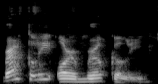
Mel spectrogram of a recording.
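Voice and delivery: "broccoli" as BRAH-klee, then BROH-kuh-lee; open-O "broccoli", then long-O "broccoli"; two pronunciations contrasted. Shown as a demonstration. Teacher quizzes viewers, contrasting broccoli pronunciations. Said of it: "how should we pronounce this word".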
